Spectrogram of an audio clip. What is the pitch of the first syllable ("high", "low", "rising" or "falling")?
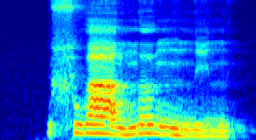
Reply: falling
